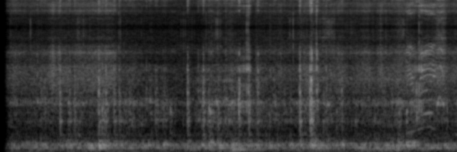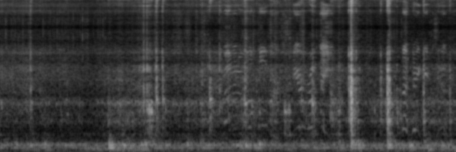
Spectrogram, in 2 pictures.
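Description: Steady low rumble of a boat at sea, with wind buffeting the microphone and sharp knocks now and then.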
